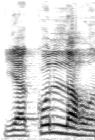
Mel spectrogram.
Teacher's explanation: نون کو لام میں مرج کر دیں گے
